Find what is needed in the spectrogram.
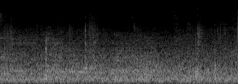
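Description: Steady murmur of distant voices over an outdoor din, with no close speaker.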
